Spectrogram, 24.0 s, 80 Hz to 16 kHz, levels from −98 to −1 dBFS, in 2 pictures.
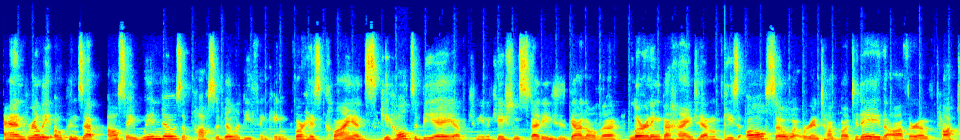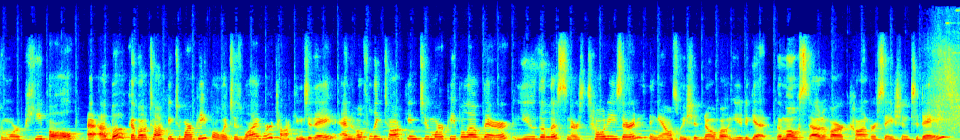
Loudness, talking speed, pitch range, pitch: -17 LUFS, 215 wpm, 175-235 Hz, 190 Hz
